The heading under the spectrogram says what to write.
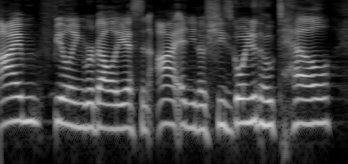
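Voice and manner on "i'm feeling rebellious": ordinary talk, nothing marked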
